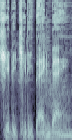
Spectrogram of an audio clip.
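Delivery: deep movie-trailer voice. Reading something aloud to kill time before a show, in a super deep movie-trailer voice. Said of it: "like that super deep trailer guy from the movies".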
